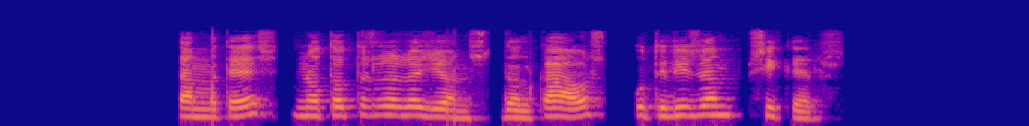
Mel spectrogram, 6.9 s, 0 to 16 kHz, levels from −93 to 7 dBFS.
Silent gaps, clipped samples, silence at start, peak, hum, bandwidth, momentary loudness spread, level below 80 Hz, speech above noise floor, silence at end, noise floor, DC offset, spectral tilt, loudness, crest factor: 3.28-3.33 s, 4.06-4.22 s; under 0.1%; 1.2 s; -8 dBFS; none; 7.6 kHz; 10 LU; -68 dBFS; over 66 dB; 1.3 s; under -90 dBFS; under 0.1%; -4.5 dB/octave; -24 LUFS; 18 dB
